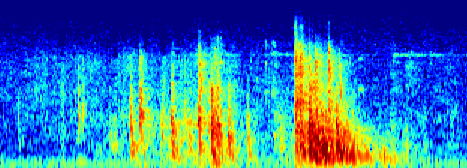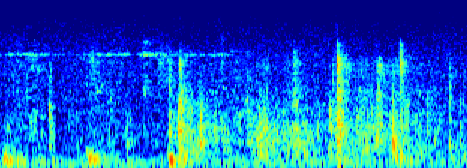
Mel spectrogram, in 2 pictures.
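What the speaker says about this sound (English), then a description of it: "Lock the door and don't let anybody else in." A door is shut with a loud thunk midway, preceded and followed by softer knocks and clatter of handling and locking, in a quiet western film scene.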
